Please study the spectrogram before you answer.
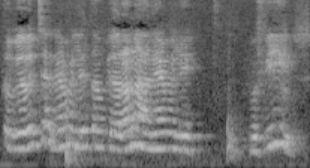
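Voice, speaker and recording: Woman, Egyptian Arabic accent, teasing mother, fast talker, a bit high, distant echoey home recording. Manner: teasing, coaxing, laughing. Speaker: mother and vlogger. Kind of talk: casual family chat. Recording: echoey room, mic far off, faint noise.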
